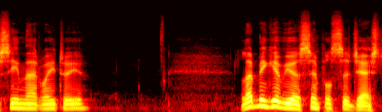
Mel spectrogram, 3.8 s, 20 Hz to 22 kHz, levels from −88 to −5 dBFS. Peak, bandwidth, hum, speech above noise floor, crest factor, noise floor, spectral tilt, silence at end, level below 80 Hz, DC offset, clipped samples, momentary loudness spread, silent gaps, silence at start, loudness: -6 dBFS; 13 kHz; none; 44 dB; 18 dB; -65 dBFS; -5.5 dB/octave; 0.05 s; -54 dBFS; under 0.1%; under 0.1%; 9 LU; none; 0 s; -22 LUFS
